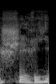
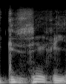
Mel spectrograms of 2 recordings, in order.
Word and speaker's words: Chéri: nom, parce qu'il paraît qu'on s'appelle non pas Chéri, mais Xéri avec un X. Et comme le X se prononce CH, donc c'est devenu Chéri, et je préfère effectivement qu'on dise Chéri que Xéri.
